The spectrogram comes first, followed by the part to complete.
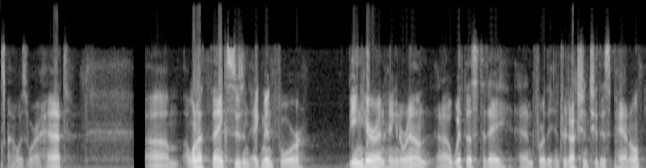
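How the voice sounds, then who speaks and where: A man speaking as a panel speaker at a conference, chatty, with light self-deprecating jokes. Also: fairly low pitch. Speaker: panel speaker, association president. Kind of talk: conference remarks. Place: conference room with audience. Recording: dull lo-fi event audio.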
